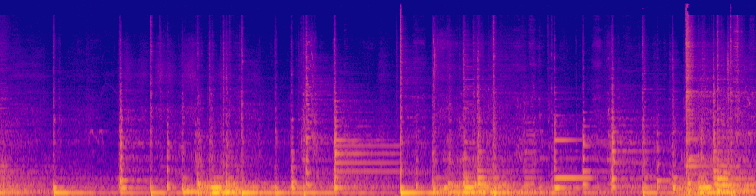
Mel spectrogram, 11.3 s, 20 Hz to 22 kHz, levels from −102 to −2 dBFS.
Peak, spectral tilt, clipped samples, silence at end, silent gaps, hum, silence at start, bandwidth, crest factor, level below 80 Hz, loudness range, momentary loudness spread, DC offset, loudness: -8 dBFS; -8.5 dB/octave; under 0.1%; 0 s; none; none; 0 s; 12 kHz; 18 dB; -38 dBFS; 4 LU; 18 LU; under 0.1%; -26 LUFS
